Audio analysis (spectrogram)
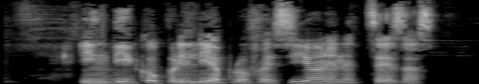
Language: Esperanto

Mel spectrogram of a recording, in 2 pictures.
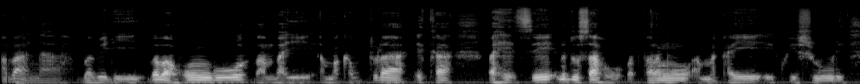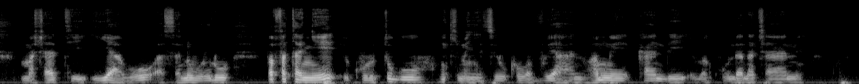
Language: Rundi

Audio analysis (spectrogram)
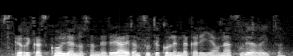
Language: Basque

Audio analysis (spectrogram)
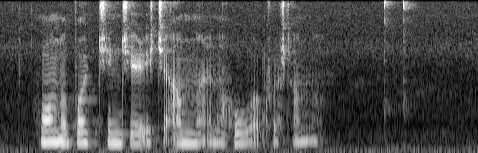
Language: Faroese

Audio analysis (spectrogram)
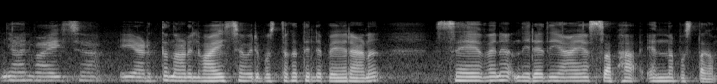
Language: Malayalam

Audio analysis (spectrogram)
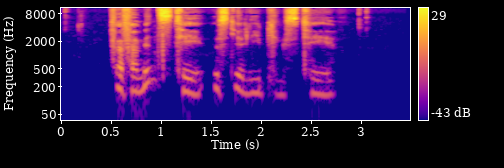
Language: German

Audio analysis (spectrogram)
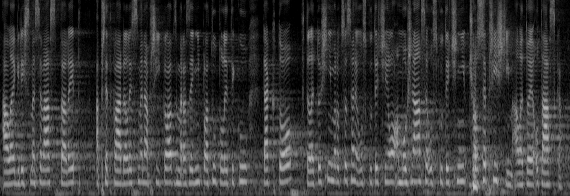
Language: Czech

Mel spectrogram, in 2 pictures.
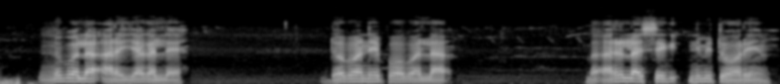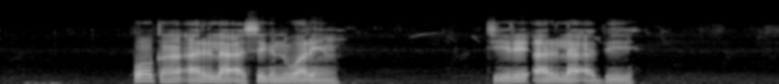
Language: Southern Dagaare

